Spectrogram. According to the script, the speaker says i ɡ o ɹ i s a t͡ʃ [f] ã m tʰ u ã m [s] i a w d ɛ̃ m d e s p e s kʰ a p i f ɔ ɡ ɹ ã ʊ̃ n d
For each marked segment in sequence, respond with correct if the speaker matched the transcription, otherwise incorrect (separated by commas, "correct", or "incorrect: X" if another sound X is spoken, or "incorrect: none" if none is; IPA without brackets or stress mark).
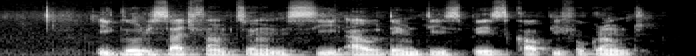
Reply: correct, correct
